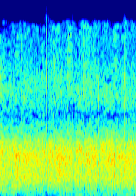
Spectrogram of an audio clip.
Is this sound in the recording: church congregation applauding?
yes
